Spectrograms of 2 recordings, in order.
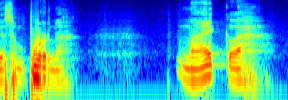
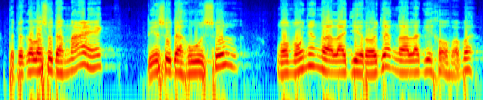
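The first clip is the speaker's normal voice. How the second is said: rising preacher emphasis; 6 semitones higher, 6 dB louder, faster than usual. Acted. Preaching climb.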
